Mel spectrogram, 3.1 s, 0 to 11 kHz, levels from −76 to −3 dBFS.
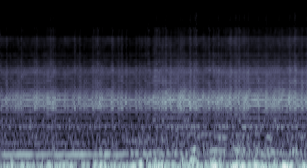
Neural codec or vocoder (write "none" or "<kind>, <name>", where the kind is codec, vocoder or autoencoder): vocoder, Vocos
